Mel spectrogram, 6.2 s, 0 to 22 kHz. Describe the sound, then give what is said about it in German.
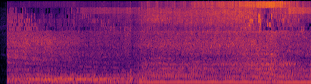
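A car engine revs and rumbles, a steady low roar with a brief dip midway before settling into a deep, continuous drone of traffic on the A100 motorway. “Das Tagebuch der A100.”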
